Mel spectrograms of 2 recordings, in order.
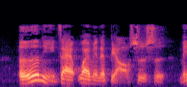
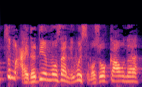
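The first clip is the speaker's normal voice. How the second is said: pitched-up, mildly indignant comeback; insistent retort; 6 semitones higher, 4 dB louder than usual. Retold or imitated. Father countering his son about the fan, insistent retort. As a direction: throw the question back in a retold squabble. Father throws child's words back.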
